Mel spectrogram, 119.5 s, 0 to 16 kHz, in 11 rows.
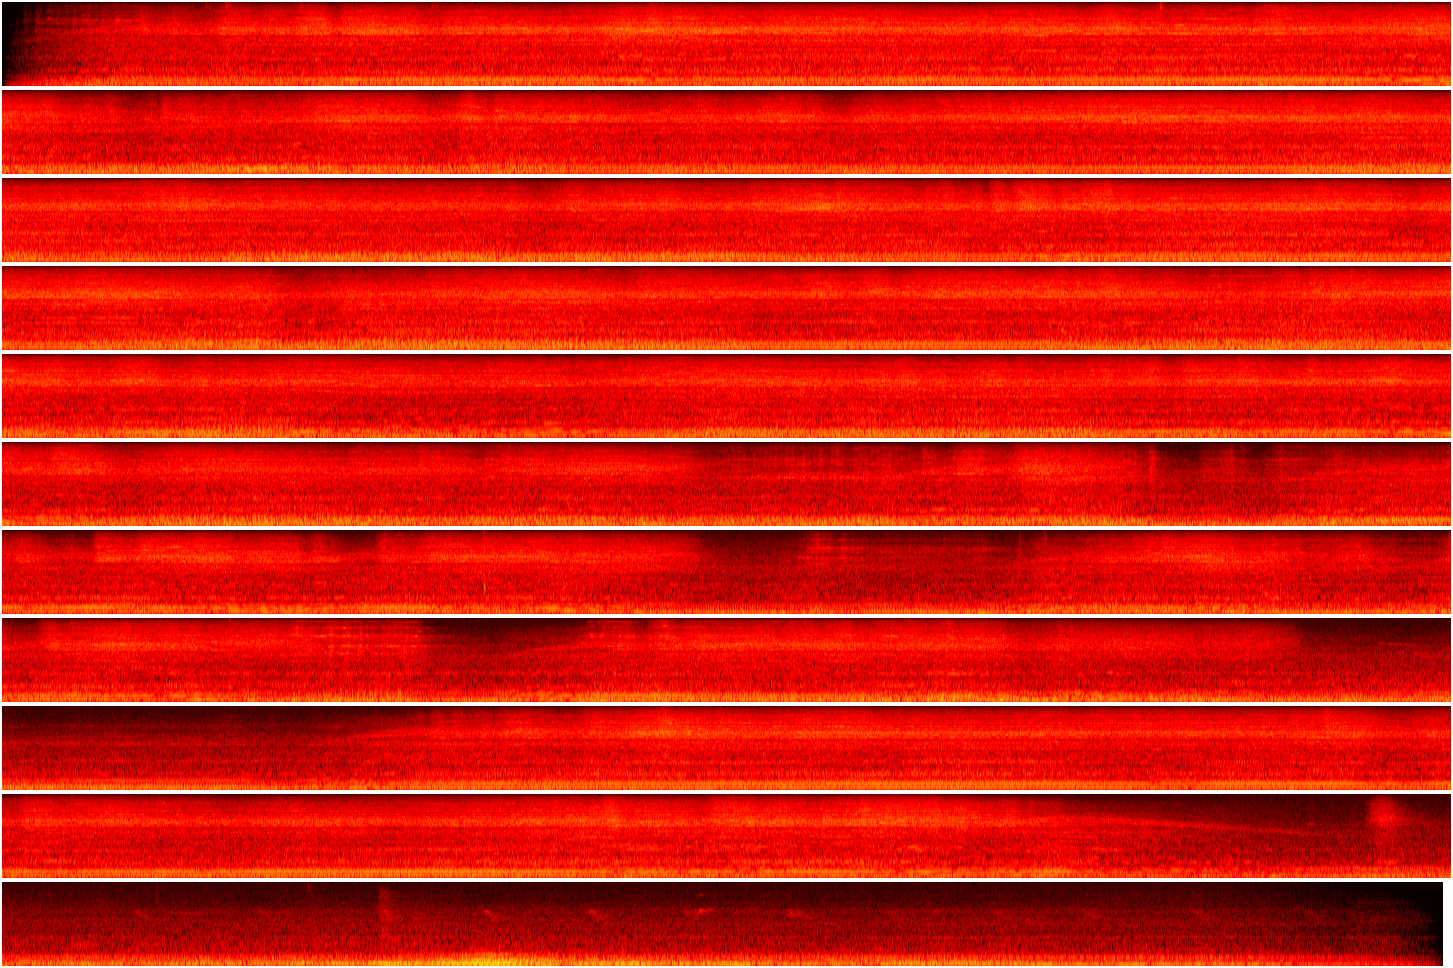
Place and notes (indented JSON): {
  "title": "Honey Hive, Bentonville, Arkansas, USA - Honey Hive",
  "date": "2022-04-23 11:31:00",
  "description": "Construction as heard outside the Honey Hive.",
  "latitude": "36.38",
  "longitude": "-94.21",
  "altitude": "393",
  "timezone": "America/Chicago"
}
